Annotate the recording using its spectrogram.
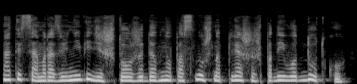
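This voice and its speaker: A mocking young girl from a storybook reading, a man doing her in a high, lifted voice that cuts with every word. The tone stays mellow and dark despite the height, in a dry, close recording. He keeps her scornful and pointed. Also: steady tone, fast, no room sound. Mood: accusing. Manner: mocking, cutting. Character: sharp-tongued red-haired young girl.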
